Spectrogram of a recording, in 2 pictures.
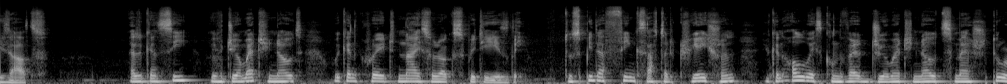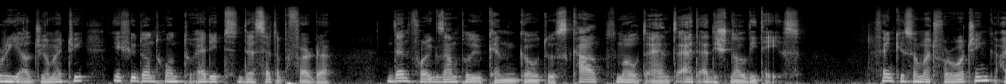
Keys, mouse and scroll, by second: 0.0-0.4 drag, 3.1 ctrl+j, 3.4 click, 4.2-5.3 drag, 6.5 ctrl+j, 6.8 click, 8.2 click, 8.9 F2, 12.6 middle click, 13.1 click, 13.8 F2, 16.9 ctrl+s, 17.9 middle click, 18.4 click, 18.8 middle click.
